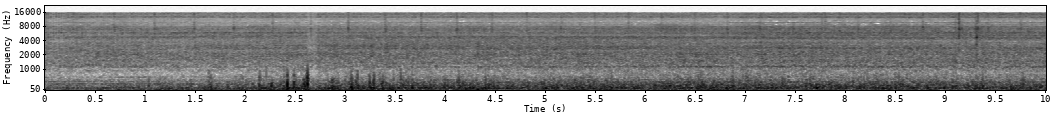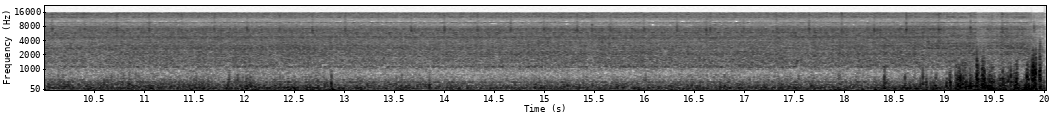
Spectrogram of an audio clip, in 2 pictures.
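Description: Wind buffeting the microphone of a camera mounted on a moving bicycle: a steady low rumble that grows louder over the first few seconds and again near the end.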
